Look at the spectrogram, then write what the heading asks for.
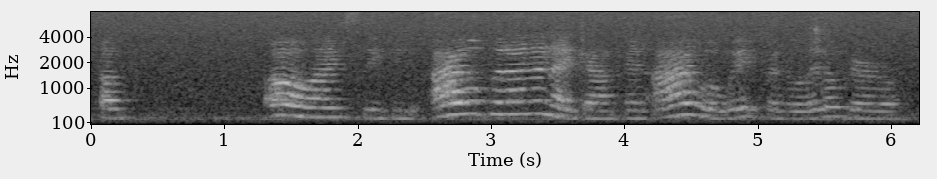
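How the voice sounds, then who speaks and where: A woman voicing a sly, hungry male wolf who feigns politeness in a fairy-tale puppet show, drawn-out and coaxing. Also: a little high, pitched below the performer's own voice, natural voice. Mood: sleepy, scheming. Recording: distant roomy recording with faint noise.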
